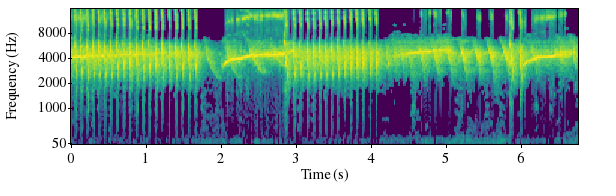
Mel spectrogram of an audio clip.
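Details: Bar-winged prinia of the 'kristal' type in full, vigorous song, billed as a champion bird: rapid high buzzy trills of clicking notes about four per second, broken by thin rising whistled slides and sharp chips, continuous and loud.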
